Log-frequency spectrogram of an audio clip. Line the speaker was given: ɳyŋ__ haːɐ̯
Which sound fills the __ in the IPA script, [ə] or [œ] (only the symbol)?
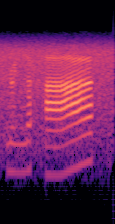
ə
